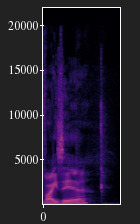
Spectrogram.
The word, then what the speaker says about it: vizier: Rhymes with beer, so like vizier.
